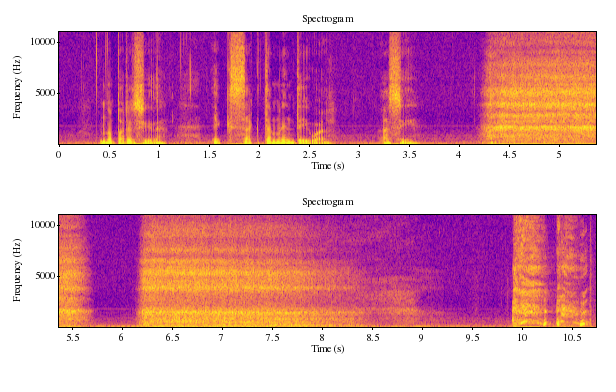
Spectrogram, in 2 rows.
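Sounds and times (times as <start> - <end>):
speech: 0.4 - 3.6
loud rushing breaths during a hypnosis breathing exercise: 4.2 - 9.3
person coughing and clearing the throat: 9.9 - 10.7.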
